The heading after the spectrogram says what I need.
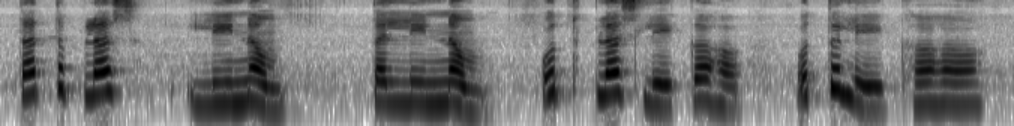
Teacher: त से परे ल होने पर त का ल में परिवर्तन हो जाना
